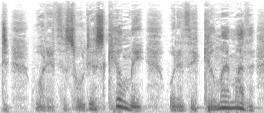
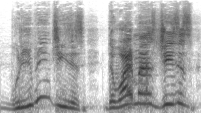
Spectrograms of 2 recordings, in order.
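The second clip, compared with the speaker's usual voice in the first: higher, louder scoffing question; much higher, louder disbelief; incredulous classmate; 11 semitones higher, 9 dB louder than usual. Retold or imitated. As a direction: scoff at the idea.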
